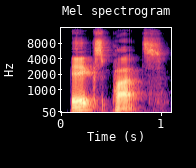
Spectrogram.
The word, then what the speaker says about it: expats: Just ignore the e. Just think of the letter x. Expats.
